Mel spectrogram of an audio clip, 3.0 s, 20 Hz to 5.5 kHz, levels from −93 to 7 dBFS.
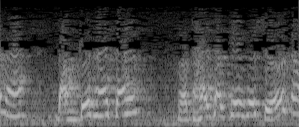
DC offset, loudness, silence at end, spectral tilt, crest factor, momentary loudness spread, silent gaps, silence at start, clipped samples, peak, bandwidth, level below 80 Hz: under 0.1%; -24 LUFS; 0 s; -12 dB/octave; 10 dB; 8 LU; none; 0 s; under 0.1%; -14 dBFS; 4.7 kHz; -50 dBFS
